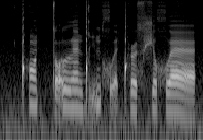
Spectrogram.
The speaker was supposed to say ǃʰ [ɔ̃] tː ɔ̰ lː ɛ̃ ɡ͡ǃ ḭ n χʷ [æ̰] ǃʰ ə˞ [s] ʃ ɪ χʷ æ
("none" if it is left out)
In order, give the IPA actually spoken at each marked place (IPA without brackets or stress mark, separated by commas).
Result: ɔ̃, ɛ̰, s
